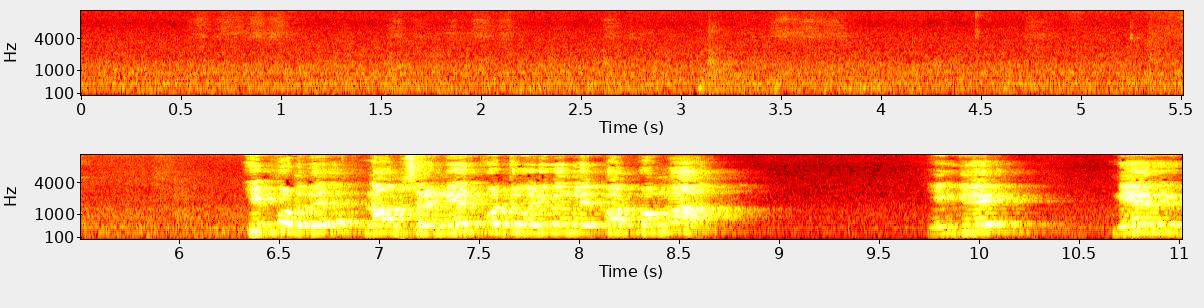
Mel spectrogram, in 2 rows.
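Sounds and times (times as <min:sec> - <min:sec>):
marker pen writing on whiteboard: 0:00.4 - 0:05.7.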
